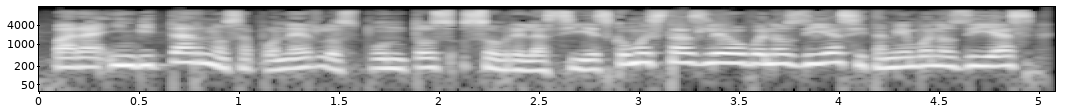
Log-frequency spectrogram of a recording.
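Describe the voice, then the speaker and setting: High-voiced radio host man. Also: brisk, a little mellow, dry recording. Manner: chatty, frequent short agreeing interjections. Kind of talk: casual radio chat.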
